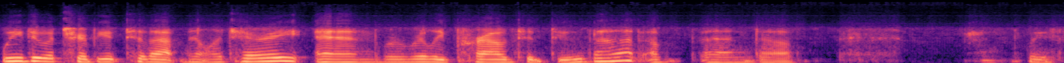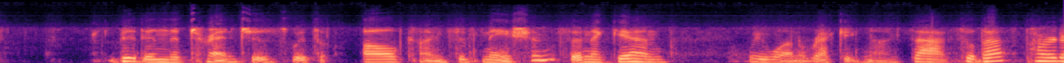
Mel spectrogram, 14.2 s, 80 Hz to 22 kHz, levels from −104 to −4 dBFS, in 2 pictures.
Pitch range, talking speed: 160-220 Hz, 150 wpm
